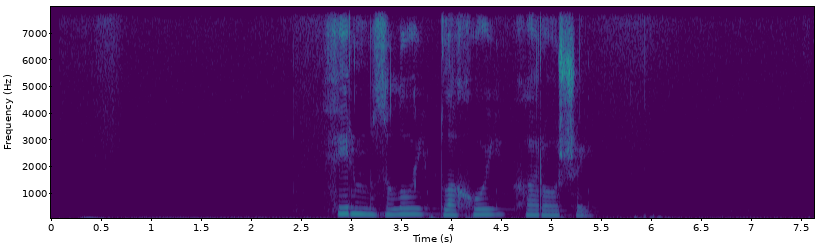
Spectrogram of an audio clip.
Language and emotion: Russian, sad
